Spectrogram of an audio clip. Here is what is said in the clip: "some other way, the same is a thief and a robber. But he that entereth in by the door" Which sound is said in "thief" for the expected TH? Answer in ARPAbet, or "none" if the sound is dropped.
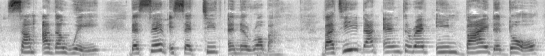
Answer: T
